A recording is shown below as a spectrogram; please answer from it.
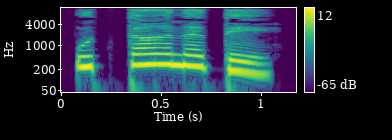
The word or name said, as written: ಉತ್ತಾನಿತ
